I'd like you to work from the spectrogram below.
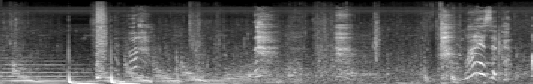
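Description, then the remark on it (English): A boat being rowed in Florida on a nice day, with repeated splashy strokes of oars through water and bursts of wet noise, while voices and strained vocal sounds come and go over the rowing. “Turns out we're too young to rent a boat with a motor.”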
